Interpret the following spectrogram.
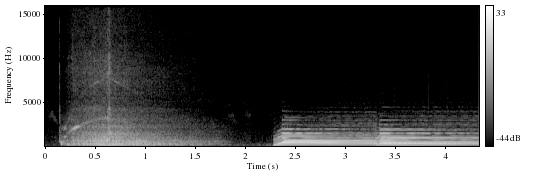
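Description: An electric lawn mower's motor switching on with a rising whir, then dying away over about a second and a half. About two seconds in, keyboard music starts with steady held chords.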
